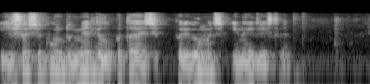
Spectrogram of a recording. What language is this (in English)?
Russian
